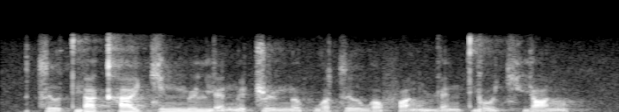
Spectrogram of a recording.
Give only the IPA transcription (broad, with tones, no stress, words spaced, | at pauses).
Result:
t͡sɹ̩˧˥t̪jä˥kʰa˥ɪ̯ t͡ɕi˥nmy˥ ljɛ̰˨˩n̪i˥ʈ͡ʂɻ̩˥˩ n̪ɤ˧˥fwɔ˥˩t͡sɹ̩˥wɔ˥˩ fɑ̰˨˩ŋmɥɛ˧˥n t̪jo˧˥ʊ̯t͡ɕʰjɑ˥˩ŋ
